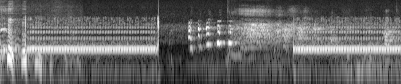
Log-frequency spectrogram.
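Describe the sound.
Telephone call being dialed and ringing: a steady, buzzing electronic tone, a quick run of keypad beeps, then the steady ringing tone returns and holds to the end.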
